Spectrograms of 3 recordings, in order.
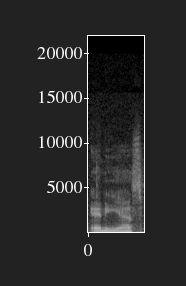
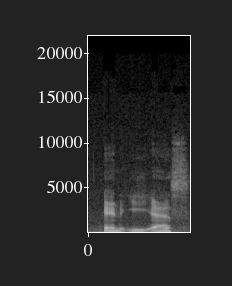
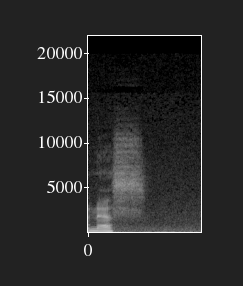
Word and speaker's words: NES: It's called the NES, by the way. That's the proper way to say it. NES. Say the letters. If you're calling it a NES, you're wrong. You're just wrong.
